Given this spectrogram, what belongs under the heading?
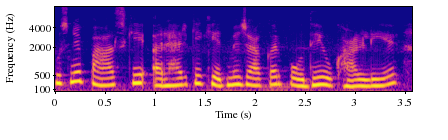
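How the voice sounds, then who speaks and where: A woman speaks at a medium pitch with a dark, mellow tone. She is somewhat breathy, and her pitch varies in an ordinary way. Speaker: storyteller. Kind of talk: literary short story reading.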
